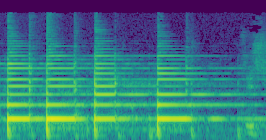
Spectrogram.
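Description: Godin Multiac Nylon SA nylon-string electric guitar: one high note plucked four times in quick succession, bright and rich in overtones, the last pluck left ringing until it fades about a second and a half in.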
